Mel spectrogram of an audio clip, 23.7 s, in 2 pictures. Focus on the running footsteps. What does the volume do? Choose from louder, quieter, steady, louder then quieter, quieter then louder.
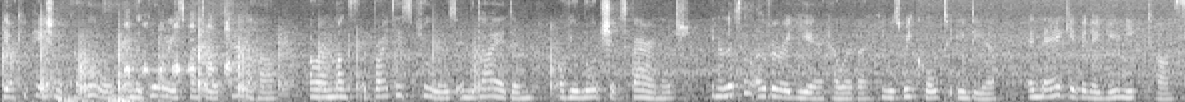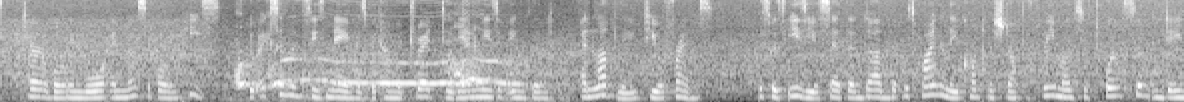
quieter.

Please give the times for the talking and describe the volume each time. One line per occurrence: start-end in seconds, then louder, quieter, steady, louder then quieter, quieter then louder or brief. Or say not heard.
0.0-23.6 steady.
